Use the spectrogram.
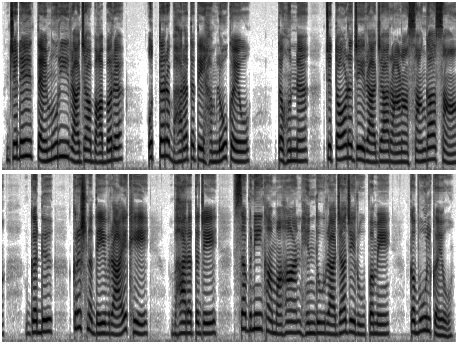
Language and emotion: Sindhi, neutral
